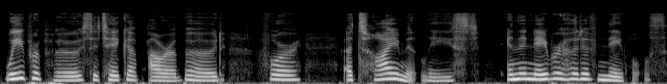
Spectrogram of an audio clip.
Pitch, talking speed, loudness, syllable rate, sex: 210 Hz, 155 wpm, -17 LUFS, 4.4 syllables/s, female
